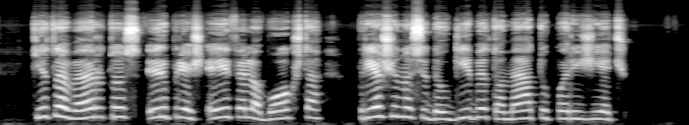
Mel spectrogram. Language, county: Lithuanian, Vilnius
